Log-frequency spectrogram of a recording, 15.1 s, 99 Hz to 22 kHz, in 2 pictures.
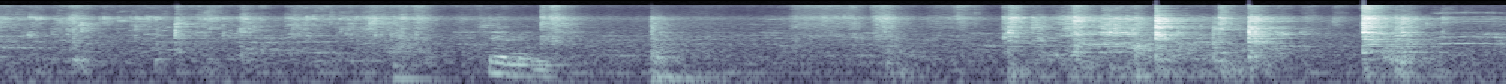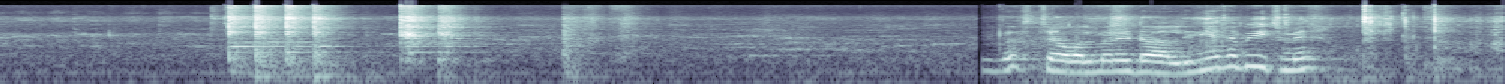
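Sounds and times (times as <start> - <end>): metal spoon scraping metal pot: 5.0 - 7.1, 13.5 - 15.0.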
